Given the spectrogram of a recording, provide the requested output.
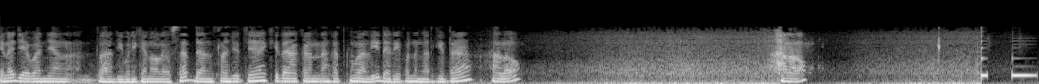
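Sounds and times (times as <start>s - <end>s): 
speech: 0.0s - 5.4s, 7.8s - 8.2s
steady telephone line tone: 0.0s - 10.3s
short electronic beep of a cut-off telephone call: 9.8s - 10.3s.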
